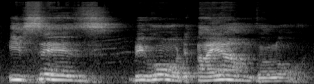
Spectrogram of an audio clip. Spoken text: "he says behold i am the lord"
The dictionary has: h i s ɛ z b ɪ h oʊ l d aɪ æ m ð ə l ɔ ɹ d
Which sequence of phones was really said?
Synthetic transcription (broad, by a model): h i s ɛ z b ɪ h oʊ d aɪ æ m ð ə l ɔ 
